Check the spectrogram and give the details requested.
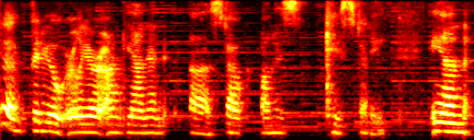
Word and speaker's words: Stauch: And some people call it Stauch, some people call it Stauch, but it's pronounced Stauch. I hate to use this example, but like as in stalking someone.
